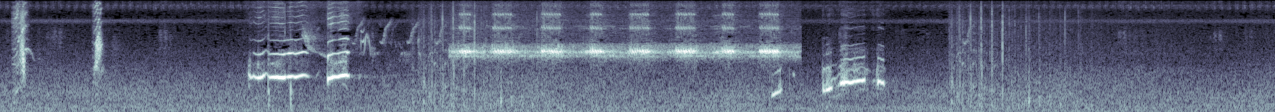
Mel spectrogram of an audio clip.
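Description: Cartoon songbirds chirping: a few short gliding whistled calls, then a run of evenly repeated high chirps, about two or three a second, for some three seconds in the middle, and a couple more rising calls after it.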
